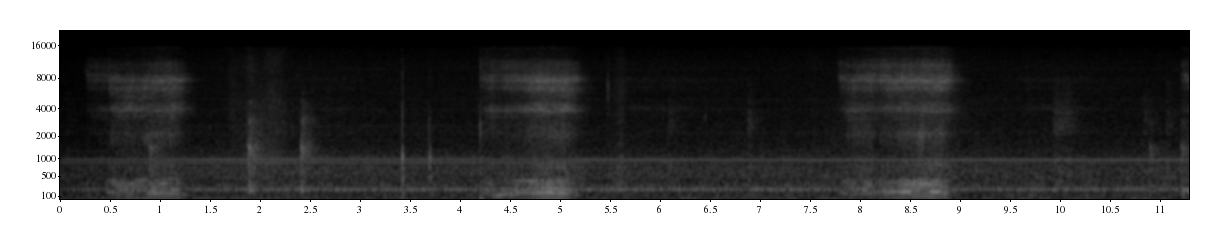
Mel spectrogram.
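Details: Female Puggle dog snoring with her head propped up on an armchair arm, the only position she snores in: three slow, regular low rumbling snores with a hissing edge, about 16 breaths a minute.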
